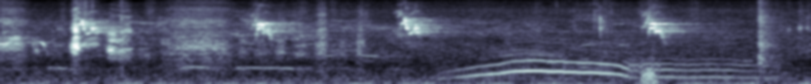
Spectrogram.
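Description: A kitten gives one drawn-out meow that rises and falls in pitch, starting about two seconds in, with faint short bird chirps in the background.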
